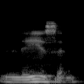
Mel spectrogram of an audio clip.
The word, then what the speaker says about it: lesen: So this is a normal Z, tausend, Reise, lesen.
